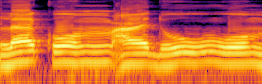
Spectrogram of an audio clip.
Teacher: mim mati bertemu Ain kita baca dengan bacaan izhar syafawi suara mimnya harus jelas kemudian aduwum Nah di sini harus dibaca juga dengan sempurna wwnya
